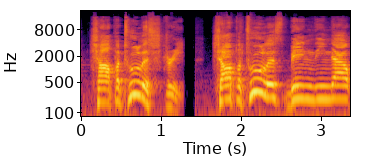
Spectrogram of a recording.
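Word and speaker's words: Tchoupitoulas: knows this mouthful which by the way is pronounced chapula Street chapatas being the now extinct tribe that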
